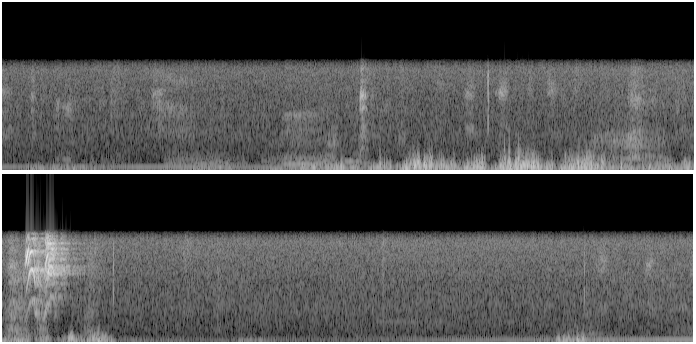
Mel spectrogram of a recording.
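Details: Border Terriers at play with their mother Nana during their last moments together: a burst of rough, growly barks and yips with one sharper high yelp, then quiet low background hum with a faint yip near the end.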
